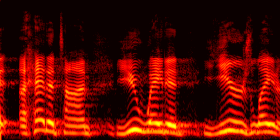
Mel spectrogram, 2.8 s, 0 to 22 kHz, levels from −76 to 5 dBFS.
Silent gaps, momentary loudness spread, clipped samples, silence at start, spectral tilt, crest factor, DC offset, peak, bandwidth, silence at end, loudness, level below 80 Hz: none; 10 LU; under 0.1%; 0 s; -5 dB/octave; 18 dB; under 0.1%; -6 dBFS; 15 kHz; 0 s; -22 LUFS; -72 dBFS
